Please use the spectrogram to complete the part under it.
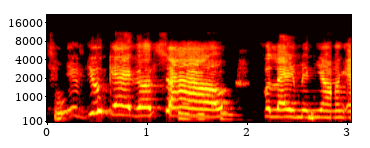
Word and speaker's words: Filet Mignon: What you call Mignon. It? Filet Mignon. Filet Mignon.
